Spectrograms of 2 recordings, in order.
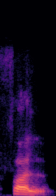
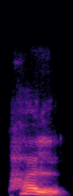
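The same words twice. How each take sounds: First: It begins with an f sound. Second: It begins with a breathy p sound. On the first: The speaker calls it wrong. "it is not Phal in Sanskrit" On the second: The speaker calls it right. "So you say Phal"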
